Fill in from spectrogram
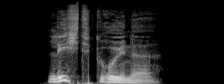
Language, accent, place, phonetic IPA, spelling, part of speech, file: German, Germany, Berlin, [ˈlɪçtˌɡʁyːnə], lichtgrüne, adjective, De-lichtgrüne.ogg
- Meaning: inflection of lichtgrün: 1. strong/mixed nominative/accusative feminine singular 2. strong nominative/accusative plural 3. weak nominative all-gender singular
